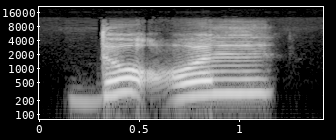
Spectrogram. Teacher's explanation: You're joining the dal to the ain with force because it has a shadda on it, and then you're joining the lam onto it as well, okay?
